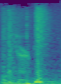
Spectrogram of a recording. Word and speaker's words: D'Arby: When I see a D apostrophe, I always say D as something, because that's how you say that. Like D'Angelo and that sort of thing. You got to think about like Terrence Trent D'Arby. – D'Arby, yeah. That's how you say it, D'Arby.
